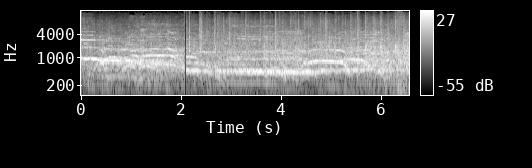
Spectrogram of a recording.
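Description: Crowd of spectators and players cheering, with several long drawn-out shouts overlapping and scattered sharp claps or taps.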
